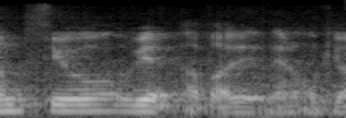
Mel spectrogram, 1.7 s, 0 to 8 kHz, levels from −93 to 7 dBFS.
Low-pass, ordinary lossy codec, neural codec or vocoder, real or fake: 7.2 kHz; none; codec, 24 kHz, 3.1 kbps, DualCodec; fake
